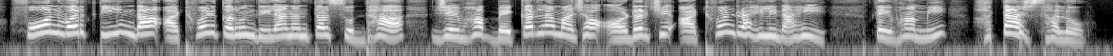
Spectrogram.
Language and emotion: Marathi, angry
